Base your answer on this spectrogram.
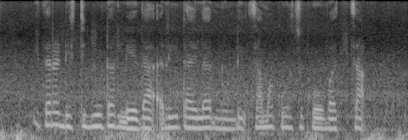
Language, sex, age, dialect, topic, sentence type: Telugu, female, 25-30, Telangana, agriculture, question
